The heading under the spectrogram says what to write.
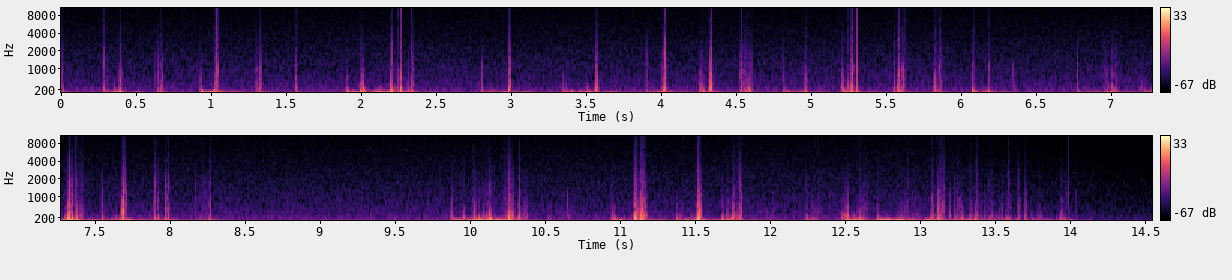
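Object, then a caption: Silicone ear of a binaural microphone probed with a metal tool. A thin metal pointed sculpting tool with a wooden handle, held by fingers with long pink nails, scratches and pokes inside the ear canal of a white silicone ear on a block-shaped binaural microphone. Sharp, dry scraping clicks and muffled thumps come in uneven bursts over a low, steady hum. A quiet pause follows near the middle before the probing resumes.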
